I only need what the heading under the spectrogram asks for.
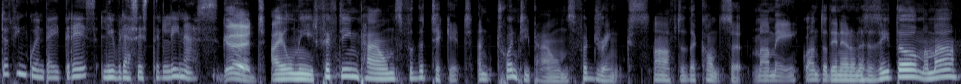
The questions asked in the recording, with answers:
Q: ¿Cuánto dinero necesito, mamá?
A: 35 libras esterlinas.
